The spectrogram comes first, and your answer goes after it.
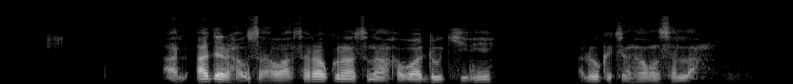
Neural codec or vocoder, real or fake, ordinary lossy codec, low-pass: vocoder, 22.05 kHz, 80 mel bands, Vocos; fake; none; 9.9 kHz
